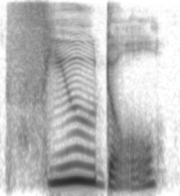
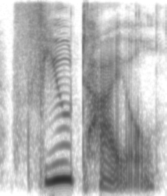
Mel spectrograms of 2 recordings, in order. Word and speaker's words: futile: You can pronounce it feudal, and you're starting with your tongue in a high Y position as you make the F. Feudal, or you can say tile, futile.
